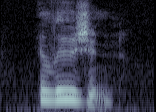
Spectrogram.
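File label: "illusion", American English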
